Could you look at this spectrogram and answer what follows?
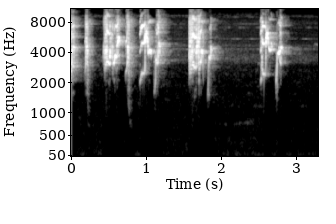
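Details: Long-tailed shrike singing 'teot teot' to excite other birds into singing: clusters of rapid scratchy chattering notes, followed by two shorter harsh bursts separated by quiet gaps.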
